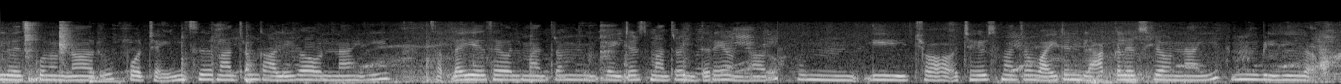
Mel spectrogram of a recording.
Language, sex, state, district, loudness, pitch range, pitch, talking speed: Telugu, female, Andhra Pradesh, Guntur, -17 LUFS, 195-215 Hz, 205 Hz, 105 wpm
